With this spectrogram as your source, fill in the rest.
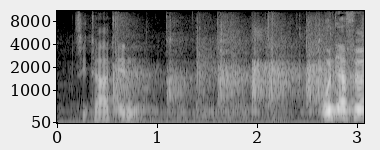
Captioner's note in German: Beifall AfD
